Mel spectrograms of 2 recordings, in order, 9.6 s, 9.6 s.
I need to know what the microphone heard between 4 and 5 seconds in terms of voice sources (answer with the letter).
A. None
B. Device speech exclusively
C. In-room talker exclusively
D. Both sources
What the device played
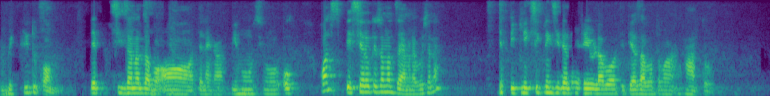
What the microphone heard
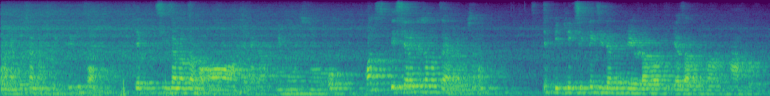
B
